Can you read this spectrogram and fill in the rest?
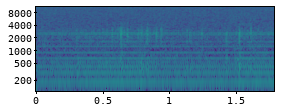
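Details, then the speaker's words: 1950 RCA 9-X-561 vacuum tube radio with 8-inch speaker, after recapping and resistor replacement: steady fixed-pitch mains hum that stays with the volume turned down; later tried an electrolytic capacitor to remove it. "I was hearing that hum again give it a huh and it it doesn't really go away when I turn the volume down"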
